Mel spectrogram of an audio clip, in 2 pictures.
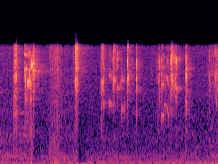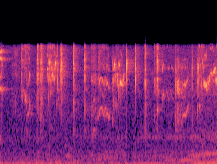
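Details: Budgerigar during a courtship display, giving a dense run of warbling, scratchy chatter notes with rapid squeaks and clicks that run on without pause in a small indoor space.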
